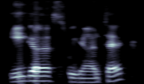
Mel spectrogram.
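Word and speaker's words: Iga Świątek: I definitely just mispronounced her name. Her name is pronounced Iga Swiatek.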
